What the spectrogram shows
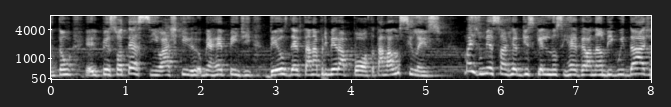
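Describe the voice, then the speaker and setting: A man preaching a sermon as a story, animated and acting out the characters' lines. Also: very high-pitched. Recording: echoey room with faint music.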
